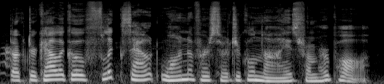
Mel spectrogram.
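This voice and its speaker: A woman's voice: medium pitch, moderate pace. A woman narrating a scripted audio drama in a storybook style. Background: music with guitar.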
